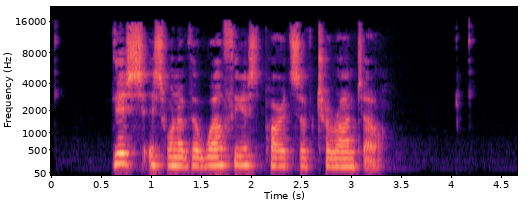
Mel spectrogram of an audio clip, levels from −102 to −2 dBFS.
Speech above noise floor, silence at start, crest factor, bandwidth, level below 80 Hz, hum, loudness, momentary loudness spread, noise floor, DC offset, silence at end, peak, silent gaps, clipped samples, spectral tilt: 58 dB; 0.6 s; 20 dB; 16 kHz; -66 dBFS; none; -25 LUFS; 9 LU; -83 dBFS; under 0.1%; 1.35 s; -8 dBFS; none; under 0.1%; -3.5 dB/octave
